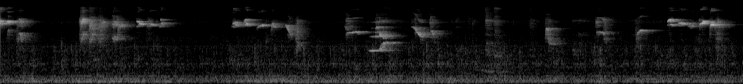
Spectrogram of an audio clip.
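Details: For training cage songbirds, a flowerpecker delivers irregular bursts of very high, tinkling chirps and short buzzy slurs, with a few longer thin chattering phrases and quiet gaps between groups.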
